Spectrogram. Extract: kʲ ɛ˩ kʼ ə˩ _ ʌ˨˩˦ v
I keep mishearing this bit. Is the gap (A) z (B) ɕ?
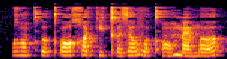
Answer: A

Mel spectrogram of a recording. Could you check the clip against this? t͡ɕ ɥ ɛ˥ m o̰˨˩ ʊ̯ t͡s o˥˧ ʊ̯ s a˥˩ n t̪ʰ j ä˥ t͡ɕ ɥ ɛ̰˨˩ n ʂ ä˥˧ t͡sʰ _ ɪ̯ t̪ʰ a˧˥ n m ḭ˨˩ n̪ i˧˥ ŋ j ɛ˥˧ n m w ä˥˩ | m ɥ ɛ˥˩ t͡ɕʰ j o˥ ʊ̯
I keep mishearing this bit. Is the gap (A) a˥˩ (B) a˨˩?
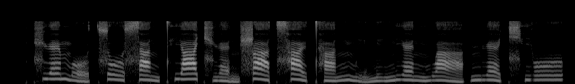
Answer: A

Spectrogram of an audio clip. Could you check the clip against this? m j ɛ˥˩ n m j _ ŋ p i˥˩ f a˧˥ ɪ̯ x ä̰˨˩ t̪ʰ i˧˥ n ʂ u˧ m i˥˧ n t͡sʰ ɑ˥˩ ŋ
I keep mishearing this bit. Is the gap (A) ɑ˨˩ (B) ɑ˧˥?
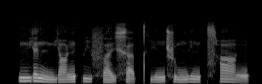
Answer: B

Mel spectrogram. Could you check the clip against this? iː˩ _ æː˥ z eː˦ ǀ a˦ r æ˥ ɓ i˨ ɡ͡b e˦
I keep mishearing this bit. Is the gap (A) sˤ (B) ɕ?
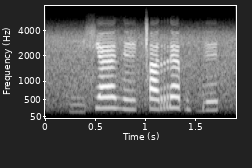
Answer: B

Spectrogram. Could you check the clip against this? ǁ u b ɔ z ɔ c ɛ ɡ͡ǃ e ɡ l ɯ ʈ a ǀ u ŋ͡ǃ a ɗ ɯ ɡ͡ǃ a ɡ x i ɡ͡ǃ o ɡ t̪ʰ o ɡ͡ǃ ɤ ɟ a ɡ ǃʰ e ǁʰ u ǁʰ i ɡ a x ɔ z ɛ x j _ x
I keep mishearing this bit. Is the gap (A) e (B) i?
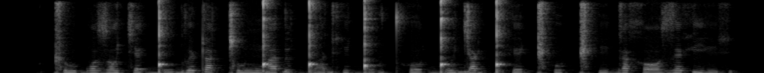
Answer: B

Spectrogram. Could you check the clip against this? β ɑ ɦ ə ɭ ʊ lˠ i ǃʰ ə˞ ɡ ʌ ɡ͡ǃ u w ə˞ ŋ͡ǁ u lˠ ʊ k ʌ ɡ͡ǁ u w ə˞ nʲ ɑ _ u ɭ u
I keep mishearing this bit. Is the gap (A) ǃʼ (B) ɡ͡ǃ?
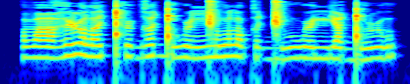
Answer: B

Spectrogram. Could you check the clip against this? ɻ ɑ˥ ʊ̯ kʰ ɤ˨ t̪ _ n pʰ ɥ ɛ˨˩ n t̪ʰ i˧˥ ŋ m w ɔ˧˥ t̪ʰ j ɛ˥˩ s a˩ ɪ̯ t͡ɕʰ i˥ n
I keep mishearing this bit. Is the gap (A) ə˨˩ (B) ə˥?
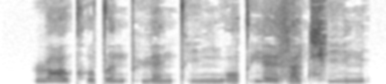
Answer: B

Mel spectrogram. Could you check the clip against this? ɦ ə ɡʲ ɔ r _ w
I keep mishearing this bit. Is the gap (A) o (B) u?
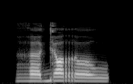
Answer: A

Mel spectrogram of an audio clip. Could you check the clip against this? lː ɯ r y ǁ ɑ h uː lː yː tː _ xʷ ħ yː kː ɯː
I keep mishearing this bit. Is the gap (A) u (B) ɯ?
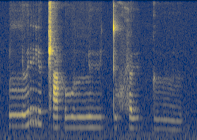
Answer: A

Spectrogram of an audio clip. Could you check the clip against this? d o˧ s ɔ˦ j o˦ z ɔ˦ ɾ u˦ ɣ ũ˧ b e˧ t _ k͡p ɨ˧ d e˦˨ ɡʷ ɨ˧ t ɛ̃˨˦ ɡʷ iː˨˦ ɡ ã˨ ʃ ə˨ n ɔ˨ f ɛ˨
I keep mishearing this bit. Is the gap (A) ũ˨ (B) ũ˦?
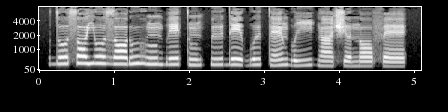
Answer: A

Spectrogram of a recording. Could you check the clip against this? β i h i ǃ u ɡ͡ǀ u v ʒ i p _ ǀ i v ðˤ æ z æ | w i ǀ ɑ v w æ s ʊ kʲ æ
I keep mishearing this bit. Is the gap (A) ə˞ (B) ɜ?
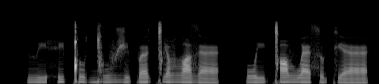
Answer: B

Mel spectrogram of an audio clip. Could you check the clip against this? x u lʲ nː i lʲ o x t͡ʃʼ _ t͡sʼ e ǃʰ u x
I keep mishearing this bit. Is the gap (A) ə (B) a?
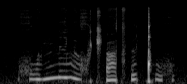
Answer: B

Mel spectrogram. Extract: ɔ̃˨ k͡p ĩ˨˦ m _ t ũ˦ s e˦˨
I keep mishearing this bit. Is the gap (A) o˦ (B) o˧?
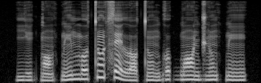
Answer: B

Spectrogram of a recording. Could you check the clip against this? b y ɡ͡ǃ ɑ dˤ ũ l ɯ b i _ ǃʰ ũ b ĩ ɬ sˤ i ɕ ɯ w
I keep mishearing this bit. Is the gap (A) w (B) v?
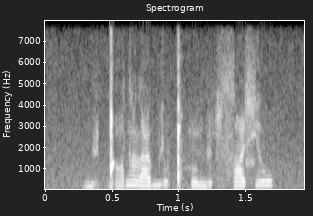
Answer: A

